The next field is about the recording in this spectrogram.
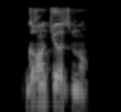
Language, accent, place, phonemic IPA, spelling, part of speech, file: French, France, Lyon, /ɡʁɑ̃.djoz.mɑ̃/, grandiosement, adverb, LL-Q150 (fra)-grandiosement.wav
- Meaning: grandiosely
